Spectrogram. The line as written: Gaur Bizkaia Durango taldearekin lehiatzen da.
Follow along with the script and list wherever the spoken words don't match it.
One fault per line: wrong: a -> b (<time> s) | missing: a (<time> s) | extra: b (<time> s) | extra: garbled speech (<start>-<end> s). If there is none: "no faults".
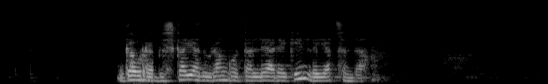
no faults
